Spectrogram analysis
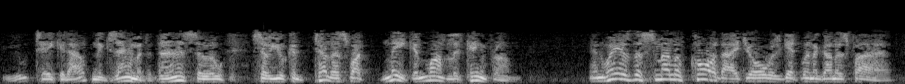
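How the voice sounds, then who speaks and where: A man's voice: mid-range voice, sing-song, moderate pace, slight background noise, lightly acted. An American actor playing a sarcastic, suspicious policeman who needles and mocks in an old radio detective drama. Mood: sarcastic, badgering. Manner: needling, mocking questions. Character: sarcastic, suspicious city policeman, bullying and mocking. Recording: muffled old radio broadcast.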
